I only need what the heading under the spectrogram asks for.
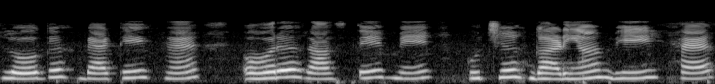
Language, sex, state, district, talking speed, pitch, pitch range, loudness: Hindi, female, Punjab, Pathankot, 85 wpm, 285 Hz, 270-320 Hz, -15 LUFS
